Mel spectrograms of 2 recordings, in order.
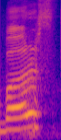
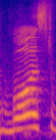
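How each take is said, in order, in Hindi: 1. r की ध्वनि साफ़ बोली जाती है। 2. r की ध्वनि साइलेंट रहती है। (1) "बर्स्ट नहीं बोलते हैं" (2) "इसे आर साइलेंट होता है, बर्स्ट बोलते हैं"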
